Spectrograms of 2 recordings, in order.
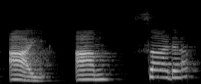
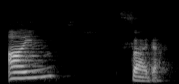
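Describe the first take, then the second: First: I am is said as two separate words. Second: I am is contracted into one syllable. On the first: "en el primer caso" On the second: "en el segundo caso es I'm Sara"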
